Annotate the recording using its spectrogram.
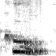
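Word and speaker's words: coup: sorts it's called a cool a cool is a funny color it's a french word really looks like coop doesn't it it's pronounced asylum p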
